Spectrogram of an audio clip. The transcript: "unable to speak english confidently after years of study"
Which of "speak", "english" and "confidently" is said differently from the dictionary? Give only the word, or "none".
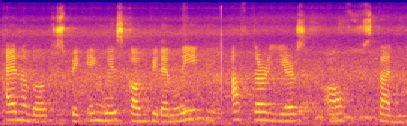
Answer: english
